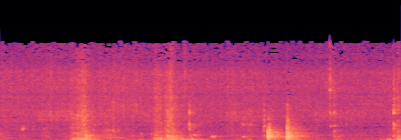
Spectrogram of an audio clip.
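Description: Wooden spoon stirring water in a glass measuring jug to dissolve yeast and sugar, the liquid swishing, with two sharp knocks of the spoon against the glass a little under three seconds in.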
